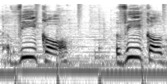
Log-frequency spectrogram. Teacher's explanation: Drinap yung H sound.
